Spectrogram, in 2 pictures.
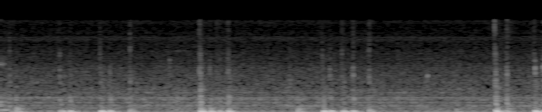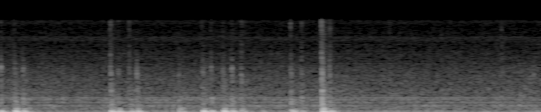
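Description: Computer keyboard typing in short irregular bursts of keystrokes with pauses between them, over a faint steady hum.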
